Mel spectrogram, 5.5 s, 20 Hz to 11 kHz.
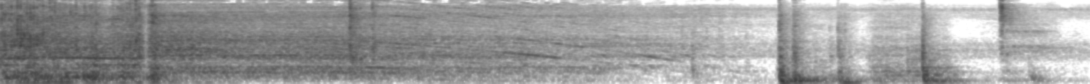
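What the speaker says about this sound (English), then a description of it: "you're going to want to mix this for about 5 minutes just so that it's light and fluffy" An electric mixer whirs loudly through peanut butter chocolate chip cookie dough, its steady drone fading out around the three-second mark, followed by a few sharp knocks and thuds.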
